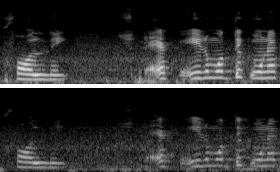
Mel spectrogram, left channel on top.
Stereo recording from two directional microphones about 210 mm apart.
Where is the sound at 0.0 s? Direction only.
35° left (ahead or behind).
